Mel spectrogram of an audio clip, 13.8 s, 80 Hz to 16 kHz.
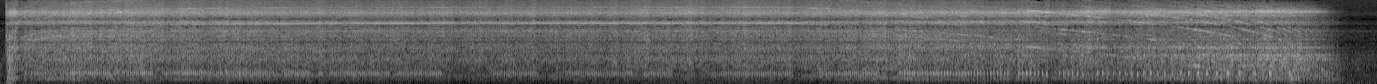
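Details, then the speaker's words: Graco Magnum X5 paint sprayer priming with valve in prime position, intake in primer, tip removed: busy mechanical chatter with quick steady pumping about three strokes a second, then cut-off; normal priming. "And then come over here to the switch and turn it on. This is going to be a little bit noisy."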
